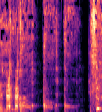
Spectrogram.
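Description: A man coughing, a few short, sharp coughs about a second in.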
